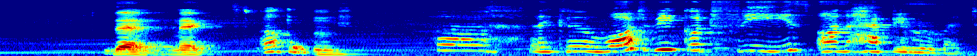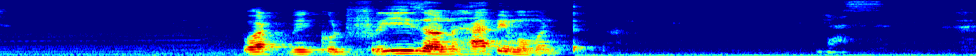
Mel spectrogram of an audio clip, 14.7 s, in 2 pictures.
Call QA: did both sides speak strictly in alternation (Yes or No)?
Yes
